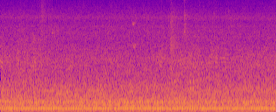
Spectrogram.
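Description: A steady low mechanical hum holding one pitch, with a fainter overtone above it, even in loudness throughout.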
